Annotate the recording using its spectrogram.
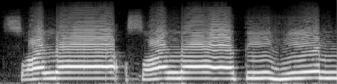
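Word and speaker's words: صَلَاتِهِمْ: Ada izhar syafawi, sebabnya karena ada mim sukun bertemu dengan huruf sin. Dibacanya mim sukunnya jelas, nggak boleh mantul, nggak boleh ditahan. Salatihim sa gitu. Jangan salatihim salah atau salatihim, jangan ya, lepasin aja. Salatihim sa mad tabi'i karena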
